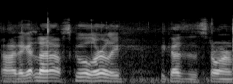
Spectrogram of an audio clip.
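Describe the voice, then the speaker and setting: Noticeable background noise behind a man with a medium-pitched voice. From Atlantic Canada (Maritimes, PEI). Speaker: beer reviewer and bushcraft vlogger. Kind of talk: casual vlog beer review. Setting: outdoors by a campfire. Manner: loud; fast. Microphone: far from the camera.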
